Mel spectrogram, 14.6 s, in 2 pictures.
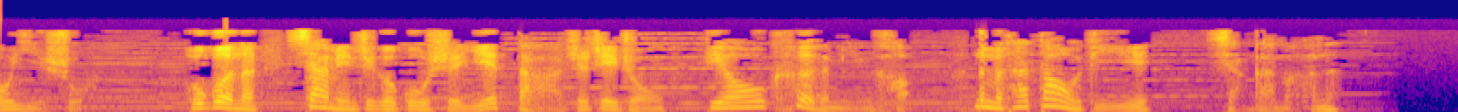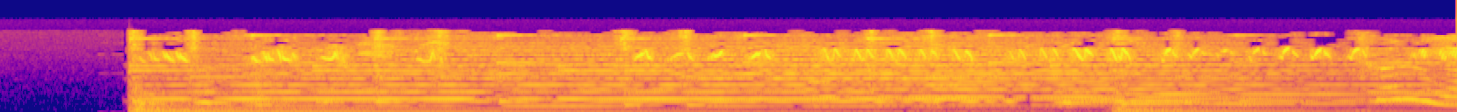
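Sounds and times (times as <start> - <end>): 
speech: 0.0 - 6.8
birds chirping: 8.0 - 14.5.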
